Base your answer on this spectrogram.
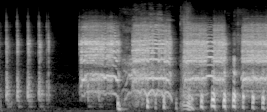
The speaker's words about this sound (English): What is it? It's a parrot.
